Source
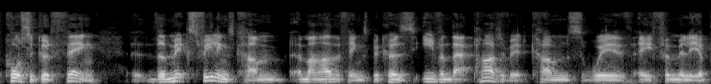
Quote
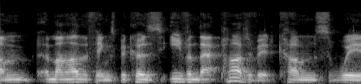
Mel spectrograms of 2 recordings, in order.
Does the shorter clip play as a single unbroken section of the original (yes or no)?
yes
